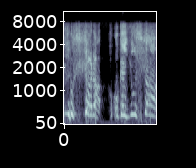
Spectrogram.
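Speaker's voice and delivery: very high, ridiculous outburst. Reenacting a movie scene where a character smacks someone: imitating John Travolta. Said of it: "trying to impersonate it".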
